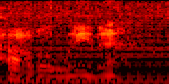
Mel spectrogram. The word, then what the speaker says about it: javelina: So it's probably got a more of a Latin pronunciation there with the J, javelina.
